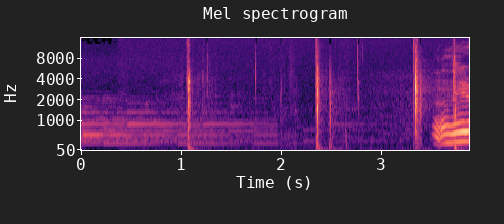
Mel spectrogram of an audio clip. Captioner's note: shovels impacting earth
